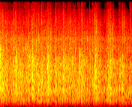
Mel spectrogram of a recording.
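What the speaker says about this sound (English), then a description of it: "They deserve the applause." Audience at a law school grand honors awards ceremony applauding, dense sustained clapping filling the room.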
